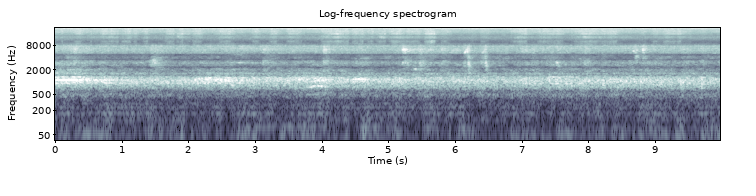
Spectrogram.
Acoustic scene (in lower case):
park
